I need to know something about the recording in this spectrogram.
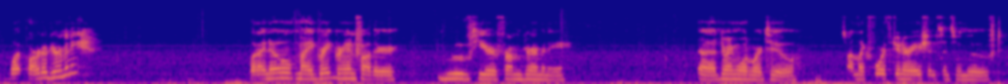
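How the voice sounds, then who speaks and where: A man's voice: on the high side, steady tone, slow pace, pauses often, a bit bright, rough recording. A man co-hosting a casual podcast, laid-back and hesitant, reading out chat questions.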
